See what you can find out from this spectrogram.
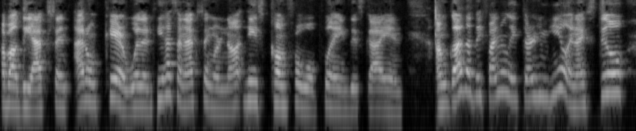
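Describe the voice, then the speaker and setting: A woman from Puerto Rico co-hosting a casual wrestling review chat, animated and chatty with lots of "like". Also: medium pitch, a little fast. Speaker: wrestling show co-host.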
